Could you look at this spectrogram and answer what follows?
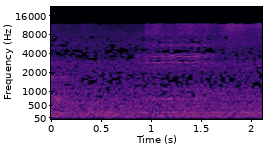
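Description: Goats bleat in a steady, noisy outdoor setting, their calls blending into constant background rustle rather than standing out as sharp, separate cries.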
